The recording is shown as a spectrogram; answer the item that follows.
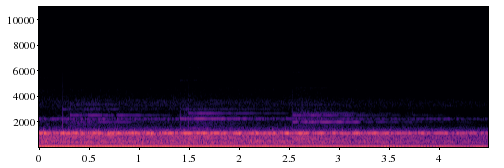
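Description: Ambient electronic drone: a steady high tone held over a low hum, with faint higher notes shifting a few times. It slowly fades.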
